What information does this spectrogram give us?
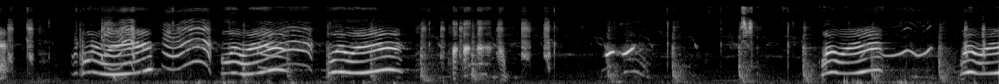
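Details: Talking green ring-necked parakeet, called Kashmiri tota: loud, harmonic, warbling speech-like phrases in quick bursts, each rising and falling, with short gaps, a few squeaky whistled notes and clicks between them.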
